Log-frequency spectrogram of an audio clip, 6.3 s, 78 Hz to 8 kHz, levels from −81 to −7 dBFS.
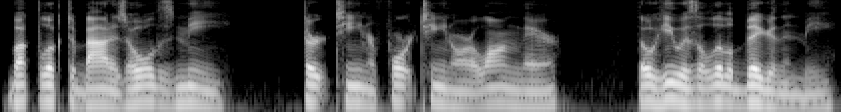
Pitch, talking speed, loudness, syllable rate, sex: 100 Hz, 200 wpm, -21 LUFS, 5.6 syllables/s, male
